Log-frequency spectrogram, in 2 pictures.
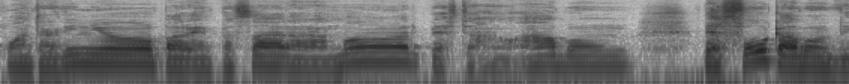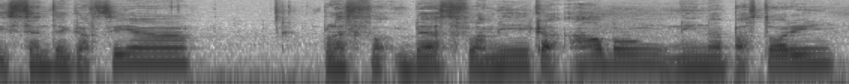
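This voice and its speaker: A man's voice: fairly high pitch, unhurried, warm tone. A man with a lisp hosting a casual solo music podcast, rambling and stumbling over foreign names, calling his listeners "y'all". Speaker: podcast host.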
